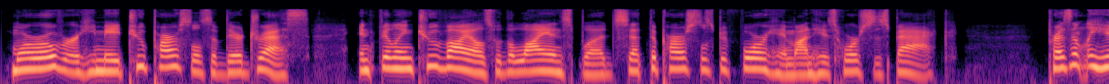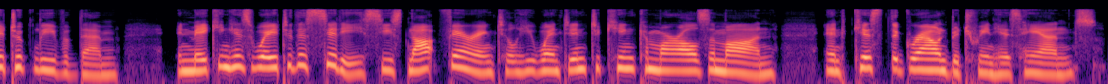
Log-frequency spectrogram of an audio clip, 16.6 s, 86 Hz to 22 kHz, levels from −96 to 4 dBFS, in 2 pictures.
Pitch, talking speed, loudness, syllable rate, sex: 210 Hz, 205 wpm, -18 LUFS, 5.2 syllables/s, female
